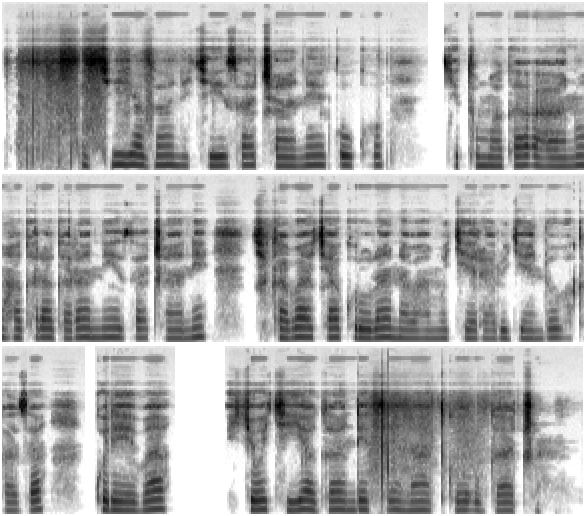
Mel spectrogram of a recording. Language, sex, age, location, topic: Kinyarwanda, female, 25-35, Musanze, agriculture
